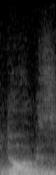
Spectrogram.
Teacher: When we put an S on this sound, it's not a s, it's a z.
